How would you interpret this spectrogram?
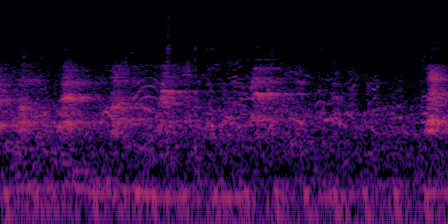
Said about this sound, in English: There's a strike, and if you can hear those barks in your crowd mic, you're not going crazy. It is, in fact, dogs here. It's Bark in the Park at Banner Island Ballpark.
